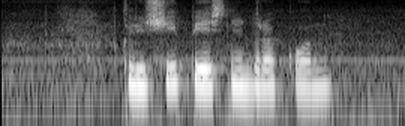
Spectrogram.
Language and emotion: Russian, neutral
